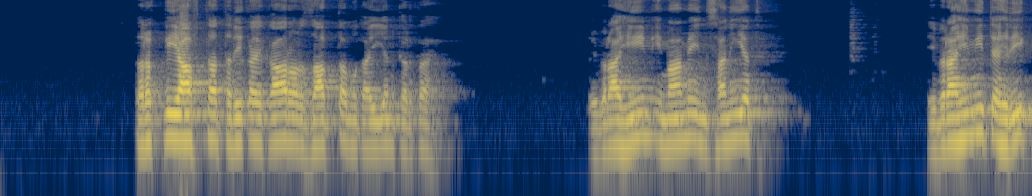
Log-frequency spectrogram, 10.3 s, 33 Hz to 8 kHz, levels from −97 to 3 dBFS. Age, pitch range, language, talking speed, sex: 60-79, 145-165 Hz, Urdu, 80 wpm, male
